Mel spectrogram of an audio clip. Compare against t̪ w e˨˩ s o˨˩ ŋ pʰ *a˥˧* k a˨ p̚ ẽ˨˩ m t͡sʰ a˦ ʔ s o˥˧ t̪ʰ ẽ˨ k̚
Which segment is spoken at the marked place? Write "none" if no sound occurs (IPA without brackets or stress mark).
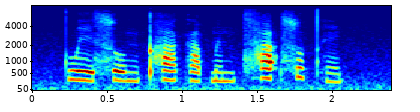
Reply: a˧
